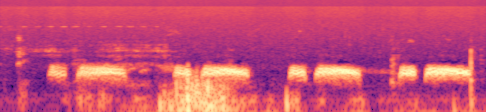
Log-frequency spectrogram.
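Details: Spotted dove, wild, coming from bushes to attack a decoy; repeated soft coos in short-then-long pairs, about one pair each second, over a burst of low rumbling and rustling noise.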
